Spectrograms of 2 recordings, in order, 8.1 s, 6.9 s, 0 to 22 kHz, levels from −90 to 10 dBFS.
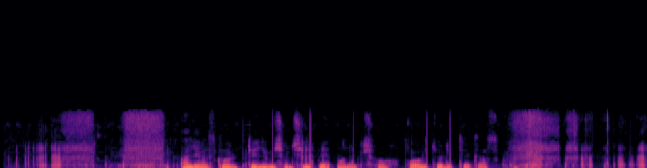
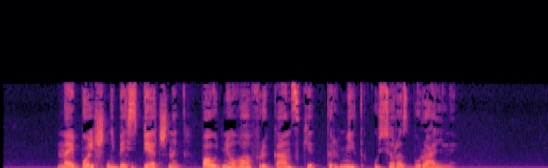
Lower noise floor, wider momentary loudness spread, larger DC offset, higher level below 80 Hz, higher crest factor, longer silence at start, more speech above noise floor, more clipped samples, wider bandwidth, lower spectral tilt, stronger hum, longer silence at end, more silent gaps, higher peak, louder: about the same, -54 dBFS vs -51 dBFS; first, 22 LU vs 9 LU; neither; second, -60 dBFS vs -46 dBFS; about the same, 22 dB vs 20 dB; second, 0.5 s vs 0.7 s; second, 26 dB vs 30 dB; neither; second, 7.8 kHz vs 12 kHz; first, -8 dB/octave vs -3.5 dB/octave; second, none vs 50 Hz at -45 dBFS; second, 0 s vs 1.2 s; neither; second, -10 dBFS vs -2 dBFS; second, -30 LUFS vs -21 LUFS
